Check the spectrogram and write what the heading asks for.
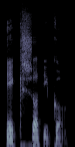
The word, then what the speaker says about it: exótico: cansado exhausto exótico coconut exótico cuidado con el acento exótico me gusta mucho la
